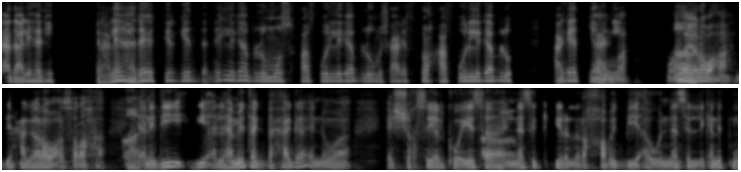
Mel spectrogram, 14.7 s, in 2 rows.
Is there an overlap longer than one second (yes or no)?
no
